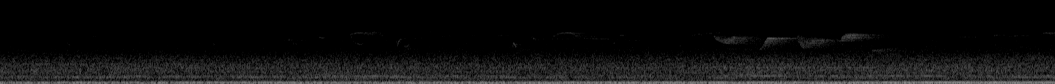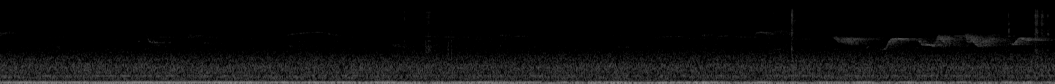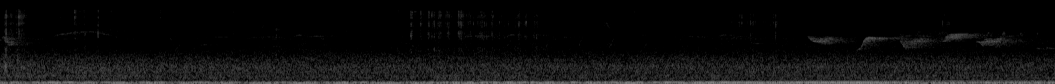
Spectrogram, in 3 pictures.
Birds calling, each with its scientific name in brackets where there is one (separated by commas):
Scarlet Tanager (Piranga olivacea), Eastern Wood-Pewee (Contopus virens)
